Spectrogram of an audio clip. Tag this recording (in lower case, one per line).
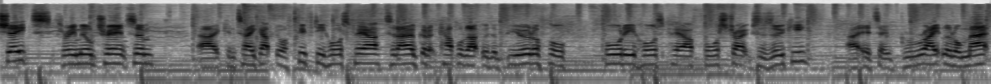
music
speech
